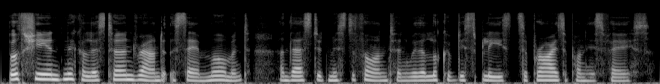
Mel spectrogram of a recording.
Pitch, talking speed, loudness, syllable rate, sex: 190 Hz, 220 wpm, -19 LUFS, 5.7 syllables/s, female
